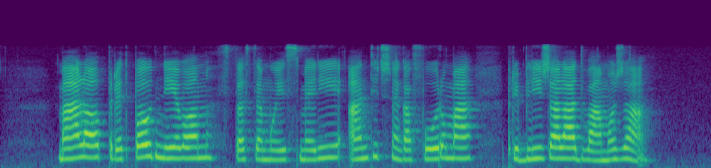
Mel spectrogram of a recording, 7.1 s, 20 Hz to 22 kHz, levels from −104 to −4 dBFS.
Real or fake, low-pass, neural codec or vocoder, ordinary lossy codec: real; 7.2 kHz; none; none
